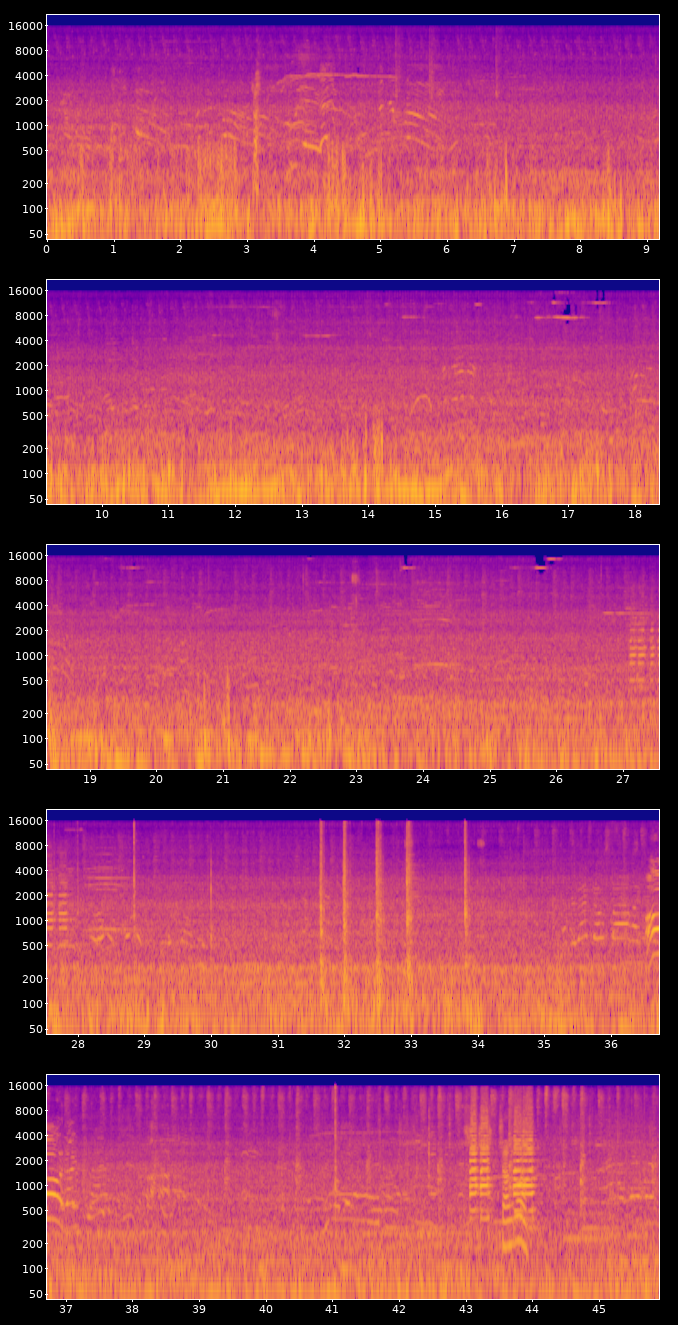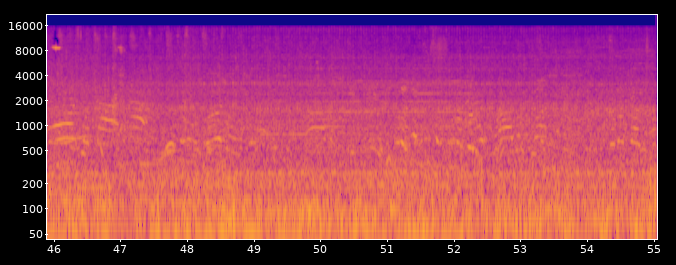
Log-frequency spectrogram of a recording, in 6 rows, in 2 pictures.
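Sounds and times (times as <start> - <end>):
crowd voices: 0.0 - 55.0
minibus engines running: 0.0 - 55.0
horn toot: 26.7 - 29.0, 42.1 - 44.8.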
